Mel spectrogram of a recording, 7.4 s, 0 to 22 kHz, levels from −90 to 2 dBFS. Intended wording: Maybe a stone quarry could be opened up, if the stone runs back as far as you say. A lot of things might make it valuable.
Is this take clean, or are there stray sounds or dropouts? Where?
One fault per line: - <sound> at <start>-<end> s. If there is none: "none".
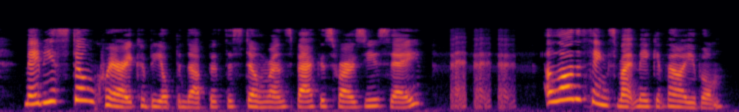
- laugh at 4.5-5.2 s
